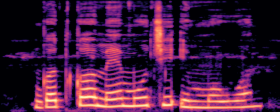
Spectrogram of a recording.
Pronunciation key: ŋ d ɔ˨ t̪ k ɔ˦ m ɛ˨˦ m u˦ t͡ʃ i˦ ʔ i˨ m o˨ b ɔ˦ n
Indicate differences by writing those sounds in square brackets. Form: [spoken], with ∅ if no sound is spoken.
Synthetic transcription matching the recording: ŋ [ɡ] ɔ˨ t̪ k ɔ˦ m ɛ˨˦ m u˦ t͡ʃ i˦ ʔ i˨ m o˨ [w] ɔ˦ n

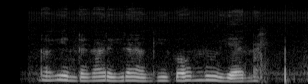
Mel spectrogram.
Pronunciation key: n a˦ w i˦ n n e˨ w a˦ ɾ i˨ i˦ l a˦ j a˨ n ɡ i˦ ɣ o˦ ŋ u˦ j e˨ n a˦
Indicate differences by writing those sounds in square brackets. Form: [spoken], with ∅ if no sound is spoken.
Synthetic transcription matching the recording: n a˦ [ɣ] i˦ n [d] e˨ [ɣ] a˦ ɾ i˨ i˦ [ɾ] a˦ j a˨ [ŋ] ɡ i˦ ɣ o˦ [m] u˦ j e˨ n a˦

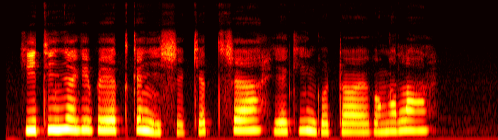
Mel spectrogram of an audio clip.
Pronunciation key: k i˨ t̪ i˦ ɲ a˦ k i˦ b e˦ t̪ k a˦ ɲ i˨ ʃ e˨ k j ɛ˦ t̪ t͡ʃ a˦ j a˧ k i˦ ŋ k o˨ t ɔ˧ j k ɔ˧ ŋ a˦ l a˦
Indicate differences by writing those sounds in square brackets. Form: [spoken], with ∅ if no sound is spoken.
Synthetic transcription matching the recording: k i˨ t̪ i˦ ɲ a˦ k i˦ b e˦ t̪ k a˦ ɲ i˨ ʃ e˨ k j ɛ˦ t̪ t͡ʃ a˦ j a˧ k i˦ ŋ [ɡ] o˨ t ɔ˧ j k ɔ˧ ŋ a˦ l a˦

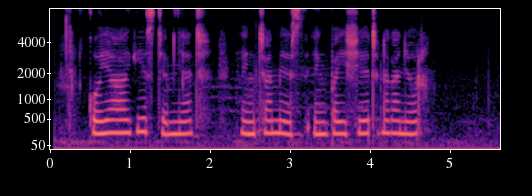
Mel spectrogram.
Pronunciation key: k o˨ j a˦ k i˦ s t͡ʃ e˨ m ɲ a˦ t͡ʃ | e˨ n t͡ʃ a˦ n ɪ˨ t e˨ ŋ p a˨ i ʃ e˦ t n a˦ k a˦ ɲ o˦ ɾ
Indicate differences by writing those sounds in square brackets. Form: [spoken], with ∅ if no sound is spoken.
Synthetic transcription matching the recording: k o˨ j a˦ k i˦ s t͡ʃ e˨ m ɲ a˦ t͡ʃ | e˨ [ŋ] t͡ʃ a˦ [m] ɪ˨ [s] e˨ ŋ p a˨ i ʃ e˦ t n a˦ k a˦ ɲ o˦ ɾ

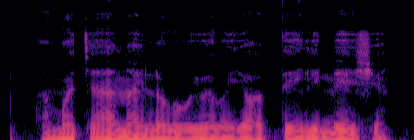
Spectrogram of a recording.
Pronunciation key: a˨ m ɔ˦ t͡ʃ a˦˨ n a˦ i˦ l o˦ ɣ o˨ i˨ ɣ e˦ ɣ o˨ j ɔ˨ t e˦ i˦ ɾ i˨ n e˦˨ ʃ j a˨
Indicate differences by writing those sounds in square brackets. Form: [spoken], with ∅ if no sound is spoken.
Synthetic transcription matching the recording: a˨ m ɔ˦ t͡ʃ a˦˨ n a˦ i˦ l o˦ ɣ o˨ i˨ [w] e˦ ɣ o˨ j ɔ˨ t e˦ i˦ [l] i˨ n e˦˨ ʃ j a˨

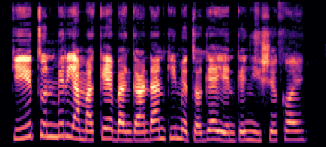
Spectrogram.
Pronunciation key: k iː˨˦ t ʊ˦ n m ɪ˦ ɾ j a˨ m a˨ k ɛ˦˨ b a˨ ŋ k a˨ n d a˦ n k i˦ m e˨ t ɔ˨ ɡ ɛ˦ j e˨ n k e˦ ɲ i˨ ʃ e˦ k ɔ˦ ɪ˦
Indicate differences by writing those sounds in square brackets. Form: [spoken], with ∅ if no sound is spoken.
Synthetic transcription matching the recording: k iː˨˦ t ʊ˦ n m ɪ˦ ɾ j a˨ m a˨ k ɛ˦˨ b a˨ ŋ [ɡ] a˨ n d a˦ n k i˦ m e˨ t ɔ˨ ɡ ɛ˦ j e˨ n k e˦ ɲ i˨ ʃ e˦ k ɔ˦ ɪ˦

